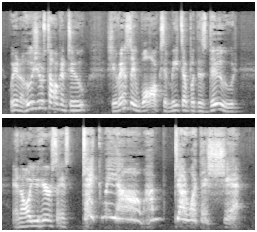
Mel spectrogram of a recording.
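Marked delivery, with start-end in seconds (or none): 5.0-7.4 mock very high-pitched yelling cry, way up high. Retelling what a woman said to a man: imitating a woman yelling. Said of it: "She's yelling at this fucking dude".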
